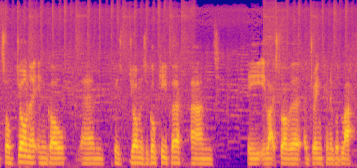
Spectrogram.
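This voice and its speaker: A man in his forties chatting casually as a guest on a video call, relaxed and rambling, with plenty of fillers and restarts. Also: fairly low pitch. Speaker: guest, former footballer. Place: home room, indoors. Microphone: earphone mic on a video call. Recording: dull lo-fi video call audio with faint music.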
